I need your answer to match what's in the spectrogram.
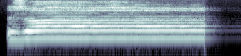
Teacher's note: you're producing a 2 second nasal sound at the end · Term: ikhfa sound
